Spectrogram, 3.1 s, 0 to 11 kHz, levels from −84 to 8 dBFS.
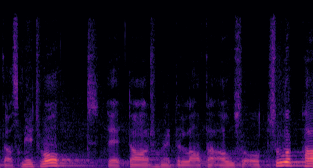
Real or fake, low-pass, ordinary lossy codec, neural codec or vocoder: fake; 9.9 kHz; none; codec, 44.1 kHz, 7.8 kbps, Pupu-Codec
